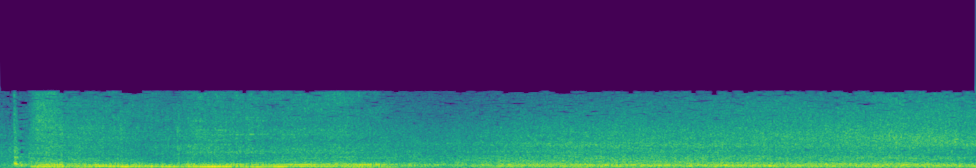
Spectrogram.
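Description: A car engine revs with a loud, rough roar for a few seconds, then drops to a steadier, slightly quieter running drone with no talk.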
